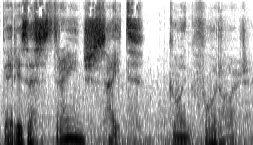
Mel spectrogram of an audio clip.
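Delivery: very slow, measured seer voice; slow portentous palm reading; slow mystic prophecy. Acted. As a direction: intone it like a fortune. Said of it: "and goes".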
